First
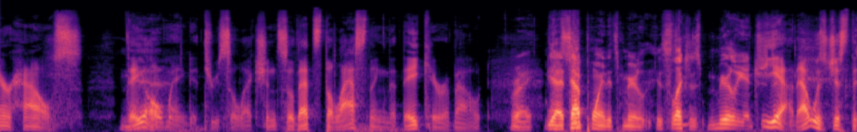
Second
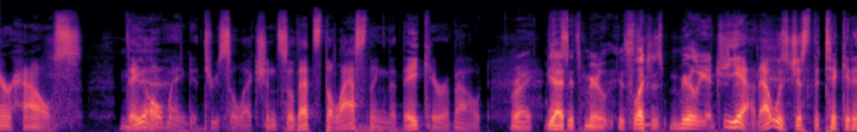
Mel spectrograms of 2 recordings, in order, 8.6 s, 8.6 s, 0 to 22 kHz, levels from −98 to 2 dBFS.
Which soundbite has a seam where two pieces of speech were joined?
second; 1 cut; at 5.7 s

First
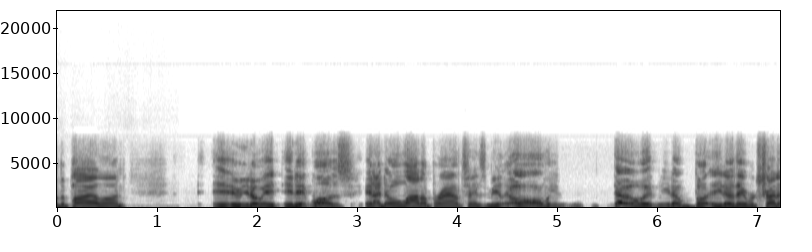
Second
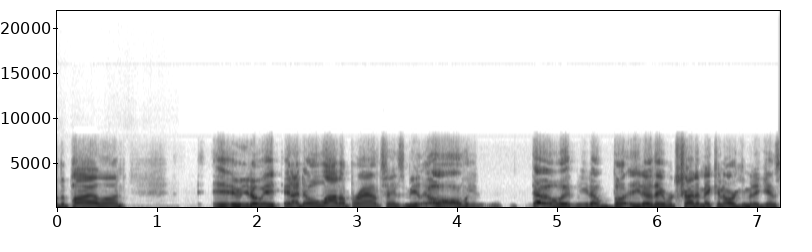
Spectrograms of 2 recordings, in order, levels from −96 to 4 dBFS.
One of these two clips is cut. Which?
second; 1 cut; at 2.2 s

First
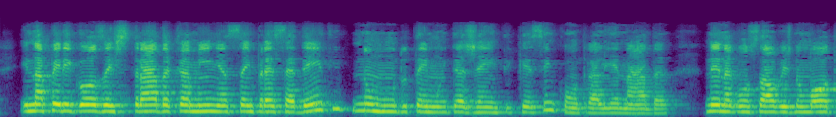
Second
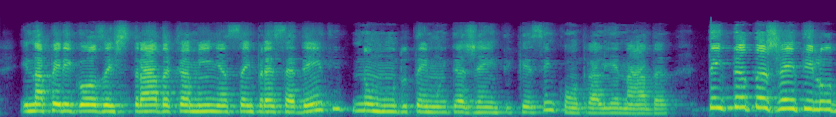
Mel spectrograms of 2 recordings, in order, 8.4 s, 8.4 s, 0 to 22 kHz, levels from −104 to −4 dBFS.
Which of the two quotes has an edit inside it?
second; 1 cut; at 6.9 s

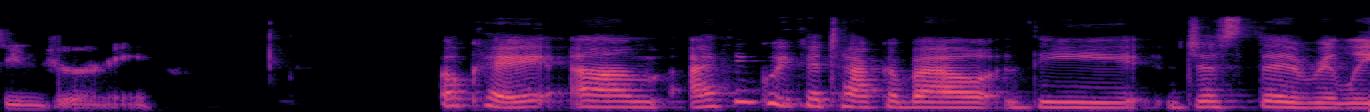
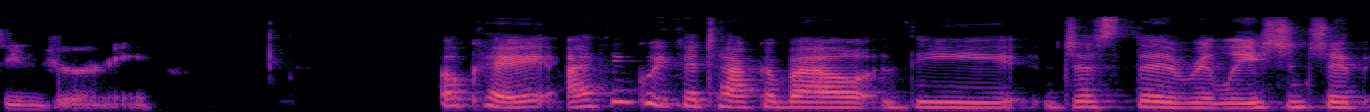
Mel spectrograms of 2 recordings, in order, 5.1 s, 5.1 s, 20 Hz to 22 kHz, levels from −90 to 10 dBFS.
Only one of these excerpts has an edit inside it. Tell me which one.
second; 1 cut; at 2.1 s

